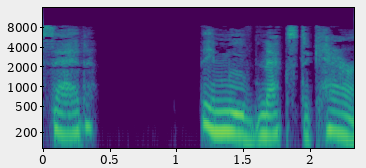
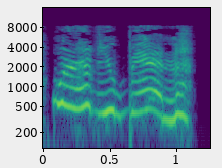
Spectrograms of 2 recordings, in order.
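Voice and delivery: high-pitched call to parents; excited cry; 10 semitones higher, 3 dB louder than usual. A narrator's reading. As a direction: call out urgently. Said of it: "I cried".

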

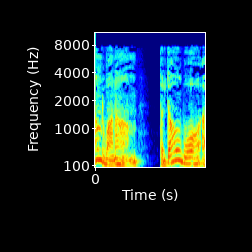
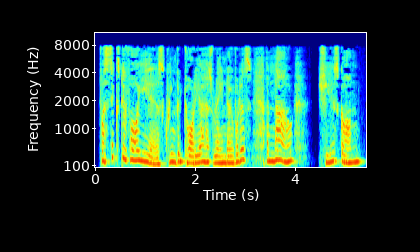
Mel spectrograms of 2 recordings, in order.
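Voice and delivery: higher, formal doll voice; prim, reproving doll; 5 semitones higher than usual. Acted. Doll to Ned about her great Queen Empress, reprovingly. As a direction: lecture proudly in a high, precise voice.

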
